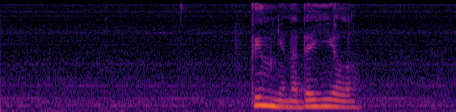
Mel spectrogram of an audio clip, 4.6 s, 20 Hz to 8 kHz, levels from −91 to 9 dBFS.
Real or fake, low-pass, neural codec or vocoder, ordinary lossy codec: real; 7.2 kHz; none; none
